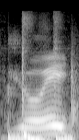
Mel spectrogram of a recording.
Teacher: porque ten o fonema G e a lateral palatal.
